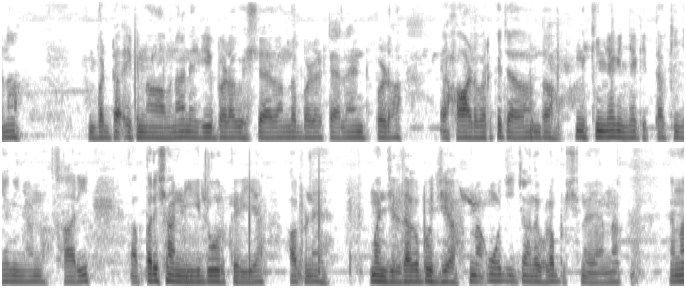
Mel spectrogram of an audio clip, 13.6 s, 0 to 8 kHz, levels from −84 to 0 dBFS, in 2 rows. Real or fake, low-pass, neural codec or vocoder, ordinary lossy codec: real; none; none; none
